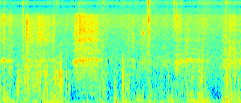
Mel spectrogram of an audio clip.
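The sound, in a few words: wind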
